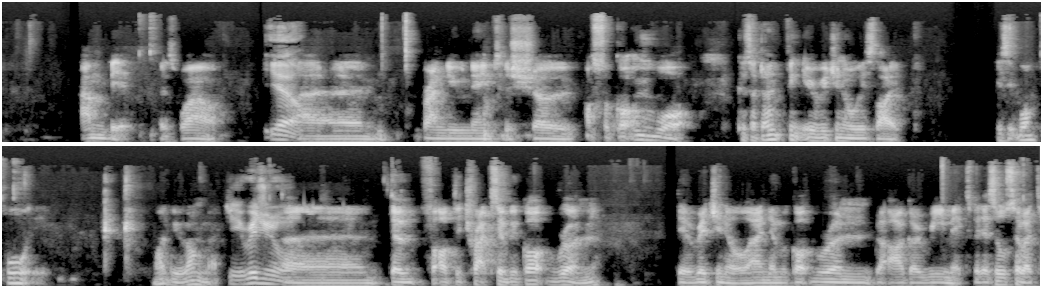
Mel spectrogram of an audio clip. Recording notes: Apologies for the Audio issues on this Episode.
